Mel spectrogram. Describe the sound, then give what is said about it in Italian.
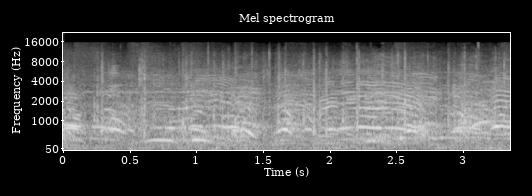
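A loud crowd at a rally in Milan, Italy, shouts and yells all at once around a general's megaphone speech, many overlapping voices rising and falling in a dense, continuous roar with no pauses. “Gente che grida.”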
